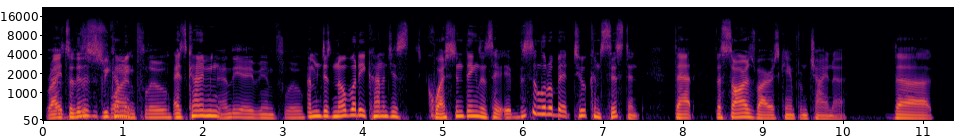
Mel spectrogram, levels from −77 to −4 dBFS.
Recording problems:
none

